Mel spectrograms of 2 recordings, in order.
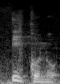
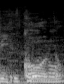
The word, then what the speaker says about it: icono: Y entonces cada icono, porque no se dice ícono, el ícono es el publicitario, el icono es el espiritual.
